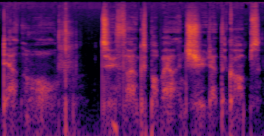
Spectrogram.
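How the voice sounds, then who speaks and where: A reader whispering screenplay stage directions in a hushed, unvoiced voice. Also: a little slow.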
